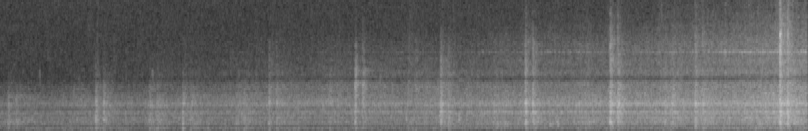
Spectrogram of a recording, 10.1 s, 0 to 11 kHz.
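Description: A single-car KTR700-series diesel railcar approaching, its wheels clicking over rail joints about once a second and its rumble growing steadily louder as it nears. A steady hum from the car joins in near the end.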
